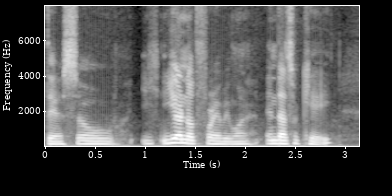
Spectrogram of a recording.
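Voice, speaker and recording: A woman with a Cypriot accent is heard in a very clean recording over a silent background. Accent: Greek Cypriot accent in English. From Cyprus. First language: Greek. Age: 20s. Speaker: architect and small business owner. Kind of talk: interview monologue. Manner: hesitant, with fillers.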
